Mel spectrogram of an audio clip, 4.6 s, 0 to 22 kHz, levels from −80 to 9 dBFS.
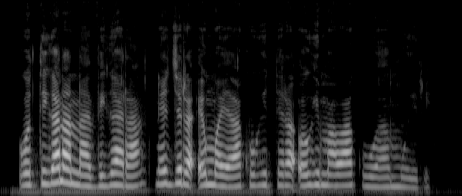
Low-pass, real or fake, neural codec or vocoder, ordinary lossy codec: none; real; none; none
